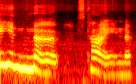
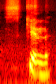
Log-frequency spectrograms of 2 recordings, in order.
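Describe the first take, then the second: First: The vowel is long, as in sky. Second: The vowel is short, as in skin. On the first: "Like sky, skine" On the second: "pronounce it skin, like human skin"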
